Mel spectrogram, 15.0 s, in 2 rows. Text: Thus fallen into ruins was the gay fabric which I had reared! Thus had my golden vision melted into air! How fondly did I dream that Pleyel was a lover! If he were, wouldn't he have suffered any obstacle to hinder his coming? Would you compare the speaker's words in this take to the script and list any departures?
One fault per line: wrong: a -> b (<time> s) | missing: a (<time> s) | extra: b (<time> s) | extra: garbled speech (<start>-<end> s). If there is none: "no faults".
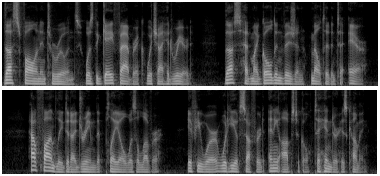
wrong: wouldn't -> would (11.8 s)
